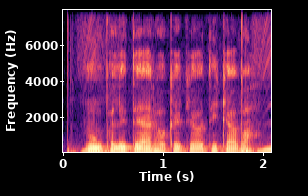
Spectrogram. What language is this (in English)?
Bhojpuri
